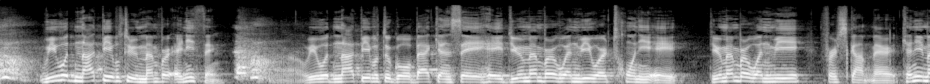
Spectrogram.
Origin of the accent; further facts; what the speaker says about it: South Korea; now in Canada; I'm Canadian, and I actually hold dual citizenship. So whenever I go back, I've been using my other passport, Korean passport, and I just assumed that, you know, I'm going back to my home country.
